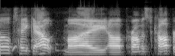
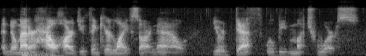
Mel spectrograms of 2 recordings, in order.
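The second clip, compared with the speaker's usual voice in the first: ominous warning; 5 semitones lower, 5 dB quieter than usual. Acted. Warning the children about the ferryman, low and ominous.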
